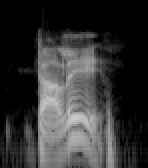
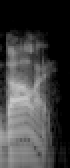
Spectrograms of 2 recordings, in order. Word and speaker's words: Dali: And he was very impressed with her because she pronounced his name properly. – Okay. – Dali. – Yeah. – That's where the accent is on the I. – Yeah. – But everybody calls him Dali.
